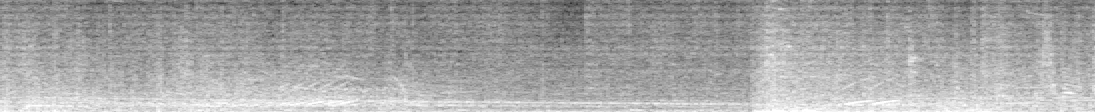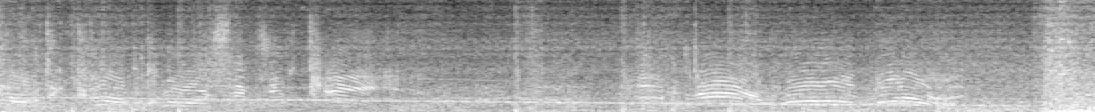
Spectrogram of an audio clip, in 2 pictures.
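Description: A car engine roars at speed.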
